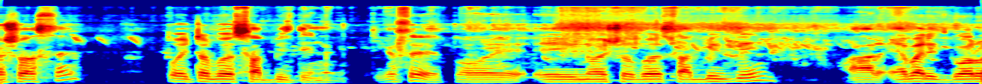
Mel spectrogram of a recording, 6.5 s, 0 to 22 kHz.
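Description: A flock of broiler chickens about 25 days old, clucking and calling in a poultry shed, with high chirping from many birds around the middle.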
